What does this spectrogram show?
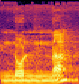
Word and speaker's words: nonna: gadis ya Non non Ya tapi kalau diucapkan dengan 2 n nonna itu nenek ya hari nonna nonna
